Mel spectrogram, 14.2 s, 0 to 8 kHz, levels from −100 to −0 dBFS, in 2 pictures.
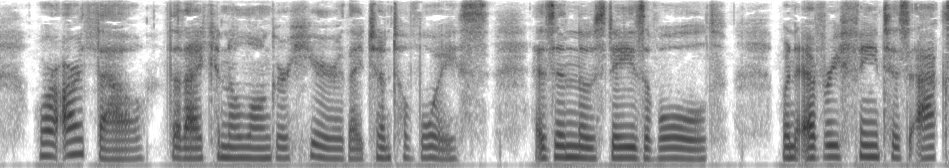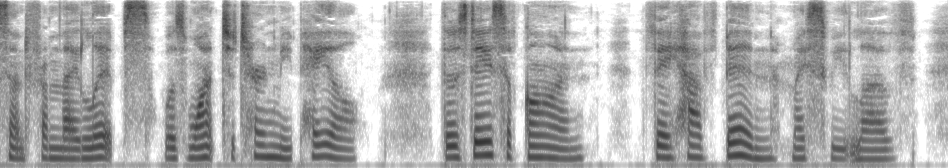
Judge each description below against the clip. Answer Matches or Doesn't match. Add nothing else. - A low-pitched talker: Doesn't match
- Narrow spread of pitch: Matches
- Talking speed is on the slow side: Doesn't match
